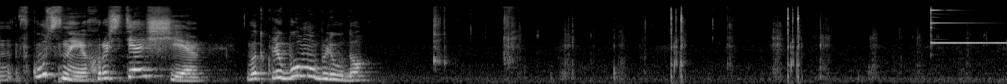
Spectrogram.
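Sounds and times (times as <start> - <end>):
crunchy chewing: 4.0 - 9.3.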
